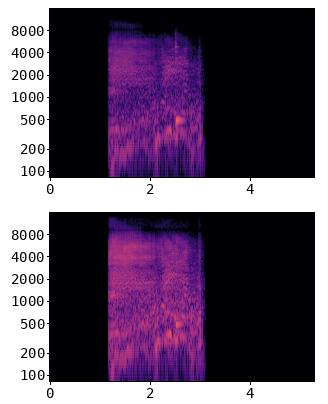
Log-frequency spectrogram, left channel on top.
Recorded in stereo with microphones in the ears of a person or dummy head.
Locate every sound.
1.1 s a zipper: 30° right (ahead or behind)
2.5 s a cowbell: 35° left (ahead or behind)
